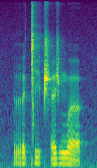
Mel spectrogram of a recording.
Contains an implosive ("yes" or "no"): no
